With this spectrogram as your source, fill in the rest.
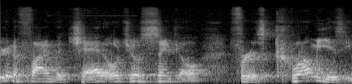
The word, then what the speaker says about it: Ochocinco: And then for reference, it's Ochocinco, all one word. Ochocinco.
